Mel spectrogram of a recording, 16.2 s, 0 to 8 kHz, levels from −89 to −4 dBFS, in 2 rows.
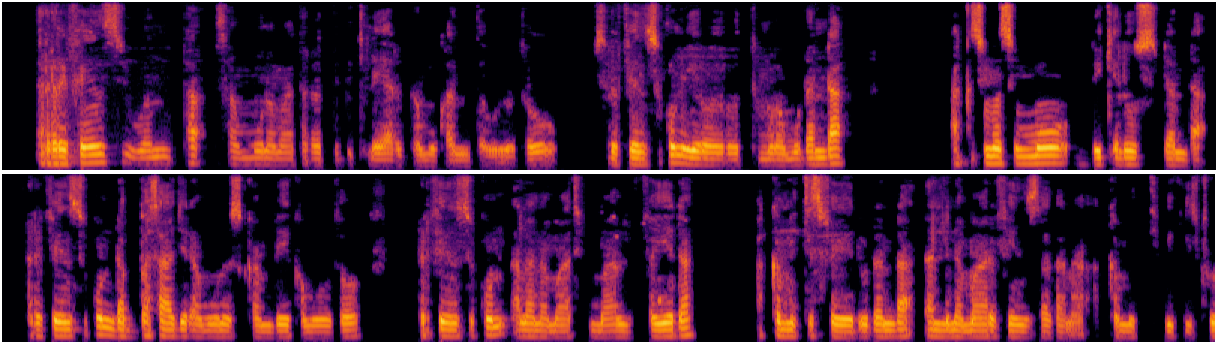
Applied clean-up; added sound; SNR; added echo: none; none; none; none.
